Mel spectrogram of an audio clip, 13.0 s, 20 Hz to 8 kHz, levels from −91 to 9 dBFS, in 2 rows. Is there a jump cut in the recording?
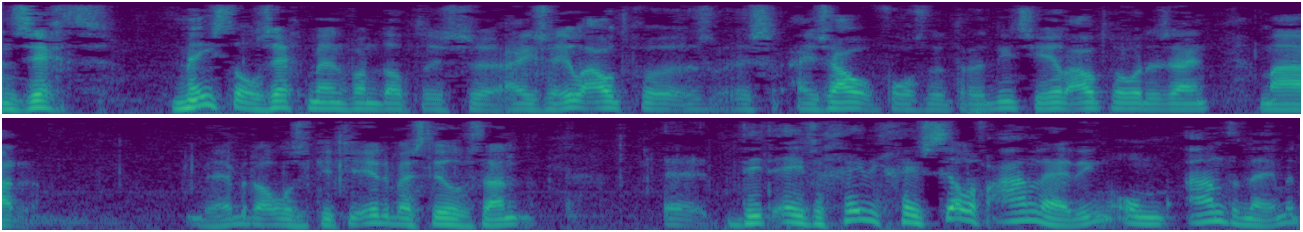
yes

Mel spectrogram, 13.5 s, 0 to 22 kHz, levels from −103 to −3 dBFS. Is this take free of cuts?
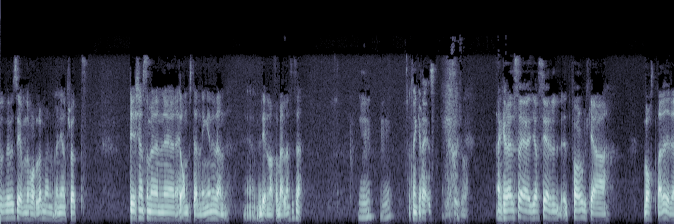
no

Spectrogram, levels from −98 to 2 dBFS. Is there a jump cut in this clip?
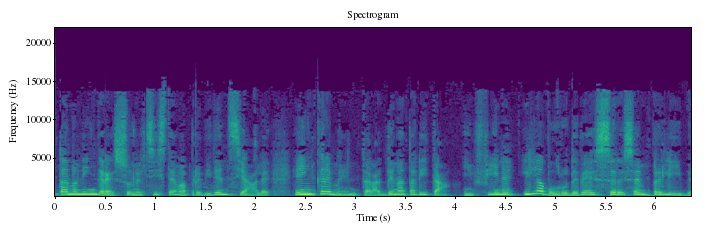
no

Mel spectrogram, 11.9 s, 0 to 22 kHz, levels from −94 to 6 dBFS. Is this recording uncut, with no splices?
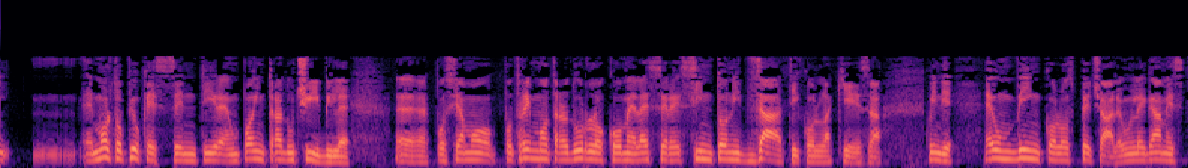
no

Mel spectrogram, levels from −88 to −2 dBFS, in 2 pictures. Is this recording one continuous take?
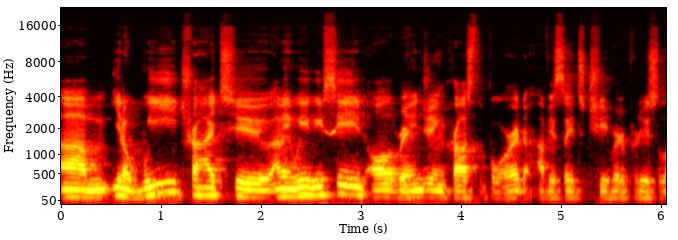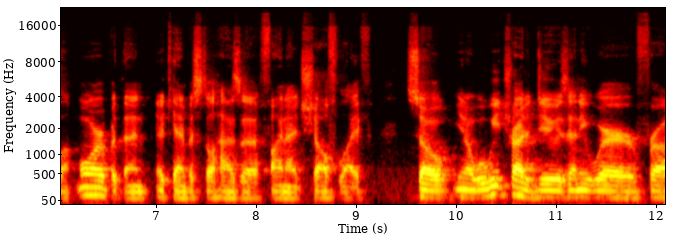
no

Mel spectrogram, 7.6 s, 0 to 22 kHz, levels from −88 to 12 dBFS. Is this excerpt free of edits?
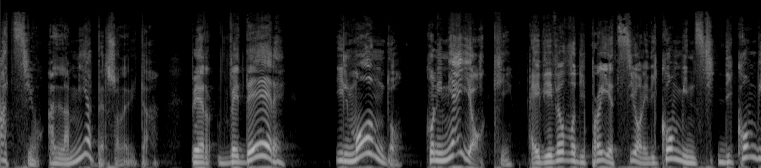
no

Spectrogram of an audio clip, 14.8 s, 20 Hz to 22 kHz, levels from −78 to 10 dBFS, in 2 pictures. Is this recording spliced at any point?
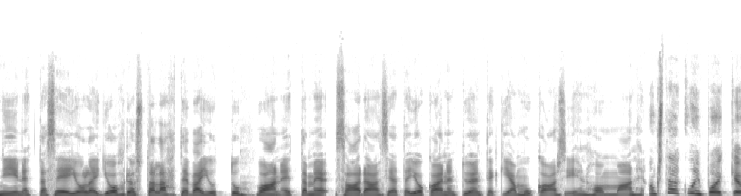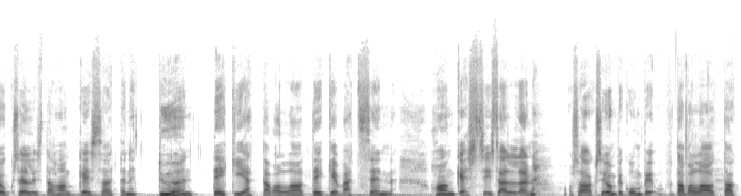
yes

